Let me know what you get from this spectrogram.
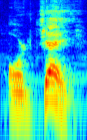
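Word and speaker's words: ὀργή: it is interpreted as it is pronounced as orge. Okay, that is where we get our word for orgy.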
